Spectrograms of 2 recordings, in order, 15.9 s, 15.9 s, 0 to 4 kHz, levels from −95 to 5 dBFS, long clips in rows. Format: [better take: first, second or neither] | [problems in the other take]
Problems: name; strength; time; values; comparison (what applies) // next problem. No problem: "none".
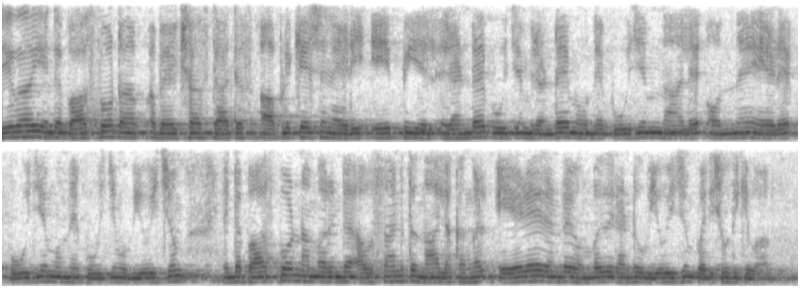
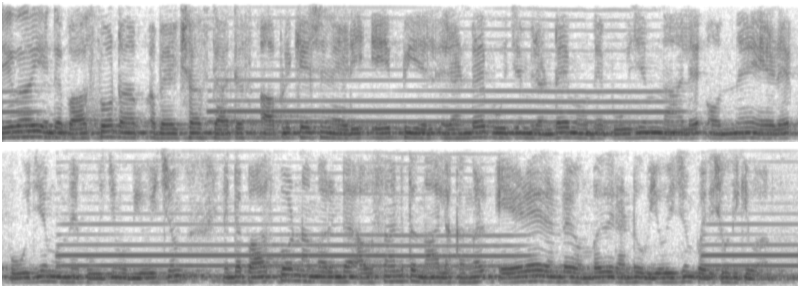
first | background sound (Wind instrument, woodwind instrument); 11 dB below the speech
